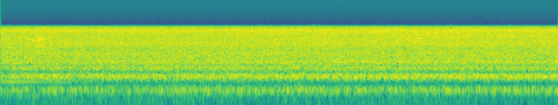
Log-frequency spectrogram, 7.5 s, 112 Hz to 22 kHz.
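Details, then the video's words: Swarming honey bees, the first swarm from the mother hive at Grass Lake Sanctuary, Michigan, in May 2012: an unbroken, loud buzzing hum of a huge cloud of bees, steady throughout without pauses. "Honey Bee Swarm"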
